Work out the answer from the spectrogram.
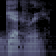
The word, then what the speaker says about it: Guidry: Well, let me tell you, they are all in agreement on Guidry. Okay. His last name is 100% Guidry. How is that spelled phonetically? Guidry. Guidry, they spell it Gid-REE.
